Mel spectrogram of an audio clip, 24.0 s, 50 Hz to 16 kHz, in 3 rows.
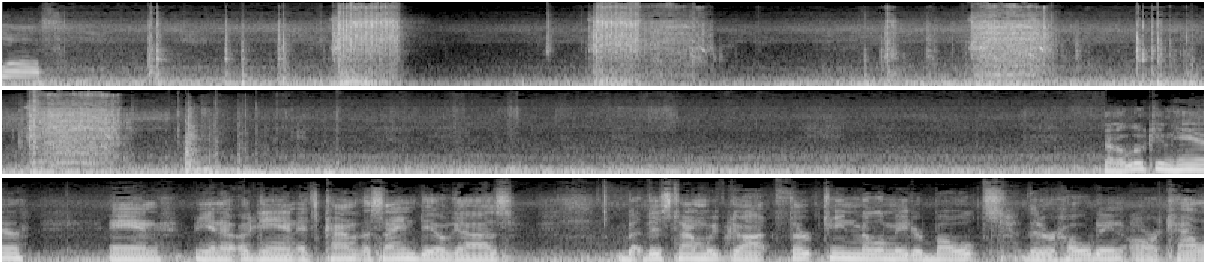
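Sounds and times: steady low rumble: 0:00.0 - 0:24.0
impact wrench bursts: 0:02.1 - 0:02.8, 0:03.8 - 0:04.9, 0:05.9 - 0:08.9.

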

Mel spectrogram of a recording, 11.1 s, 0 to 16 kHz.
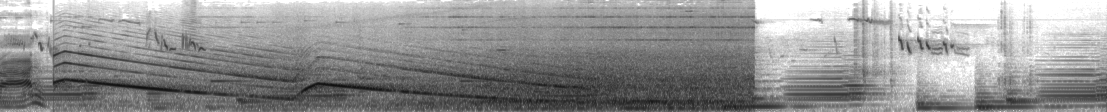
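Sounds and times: street noise: 0:00.0 - 0:09.1
fire truck siren wailing: 0:00.5 - 0:07.6.

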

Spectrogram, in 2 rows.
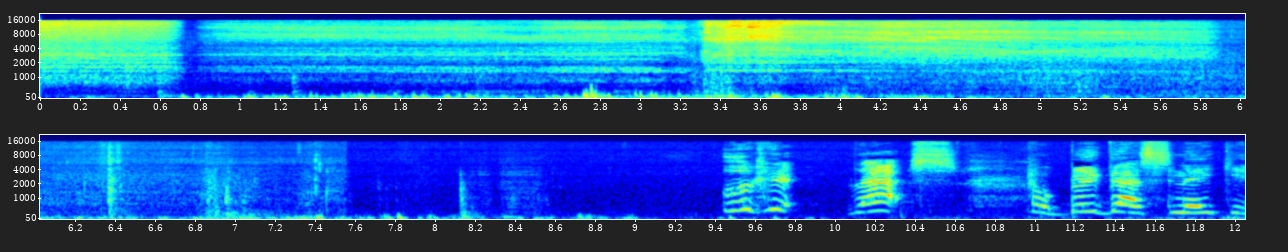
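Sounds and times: snake hissing: 0:00.0 - 0:06.0.

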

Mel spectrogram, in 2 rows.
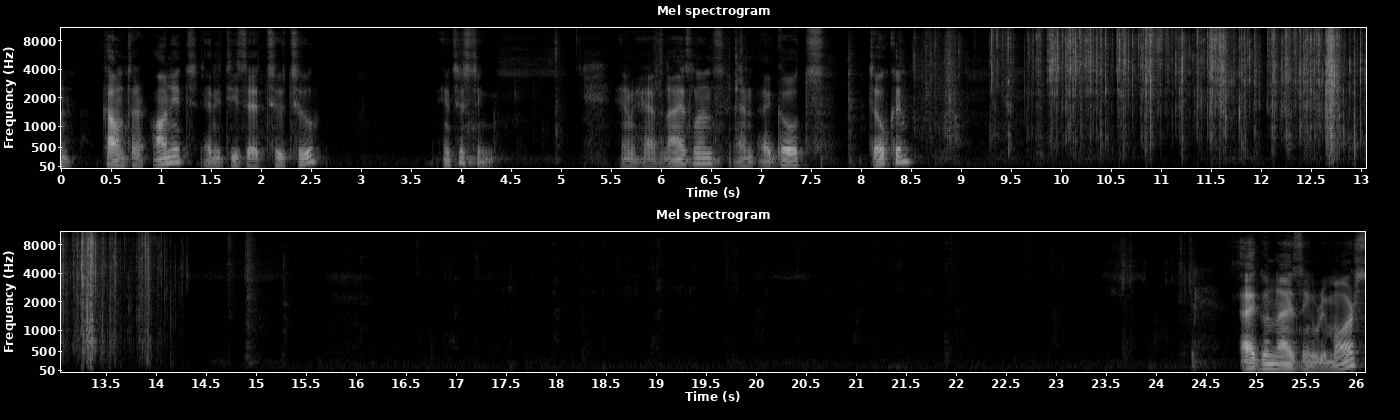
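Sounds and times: soft clicks of cards sorted: 0:05.8 - 0:07.0, 0:16.0 - 0:25.0
foil wrapper crinkling and tearing: 0:08.4 - 0:14.4.

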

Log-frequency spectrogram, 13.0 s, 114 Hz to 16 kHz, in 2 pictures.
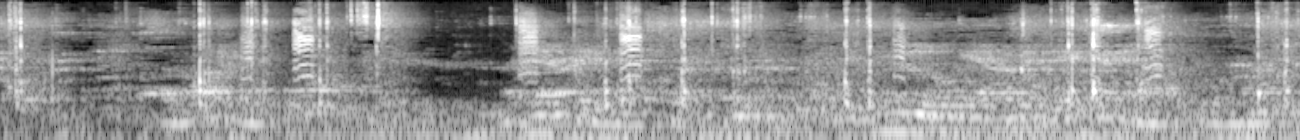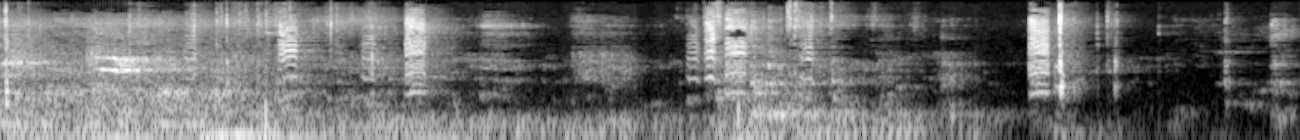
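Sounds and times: finches beeping calls: 0:02.5 - 0:08.9, 0:09.9 - 0:10.7.

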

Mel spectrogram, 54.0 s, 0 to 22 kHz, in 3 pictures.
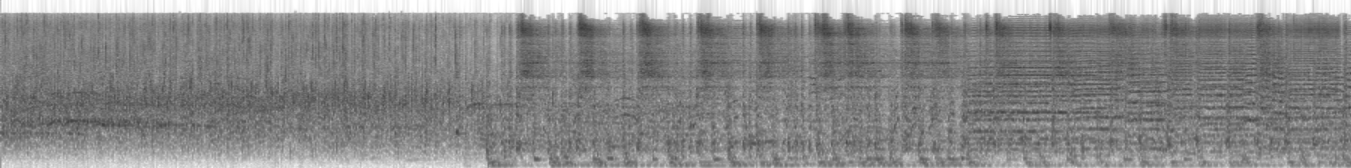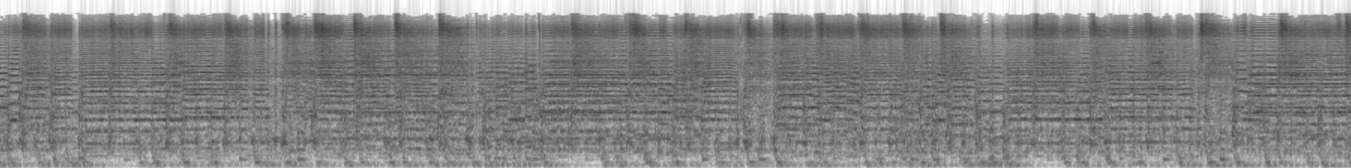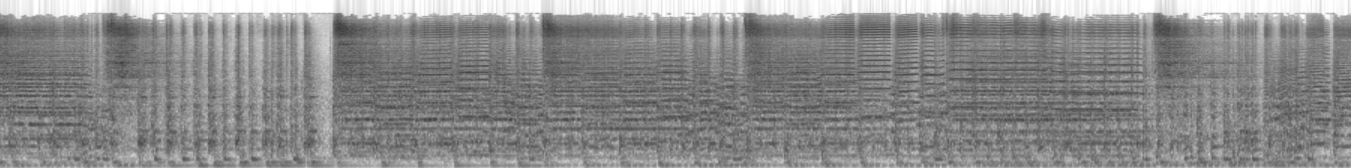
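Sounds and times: crowd applause: 0:00.0 - 0:37.8
snare and bass drums: 0:06.4 - 0:54.0
brass playing: 0:10.9 - 0:37.6, 0:40.5 - 0:51.9, 0:52.8 - 0:54.0.

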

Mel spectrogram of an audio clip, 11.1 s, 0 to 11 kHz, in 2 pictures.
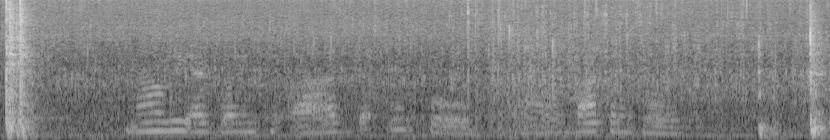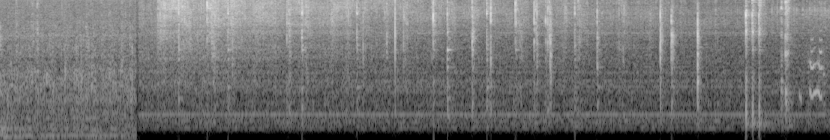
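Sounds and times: food sizzling in a wok: 0:00.0 - 0:11.0.

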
